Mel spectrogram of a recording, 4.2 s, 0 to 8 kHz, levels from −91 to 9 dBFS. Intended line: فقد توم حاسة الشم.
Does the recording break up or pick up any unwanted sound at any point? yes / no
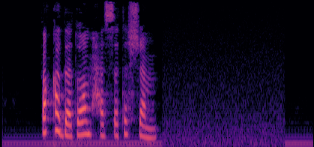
no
